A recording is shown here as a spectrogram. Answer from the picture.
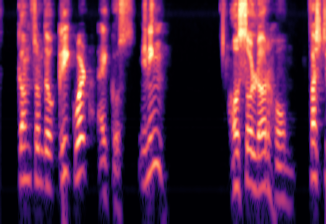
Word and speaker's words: oikos: Pronounce this oikos.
